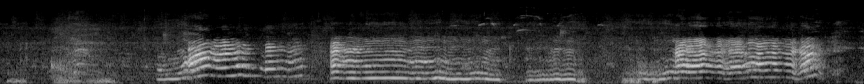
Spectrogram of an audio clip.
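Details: Normally silent pet dog voicing a noise like her sister's, a series of long wavering yodel-like howls, several rising and falling in pitch, interspersed with short grumbles.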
